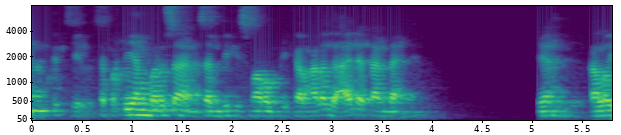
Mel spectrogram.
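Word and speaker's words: سَبِّحِ اسْمَ رَبِّكَ الْأَعْلَى: Sabbih isma. Nah, maka sukun yang pertama di huruf H diberikan harokat kasroh. Sabbihisma rabbikal a'la.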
